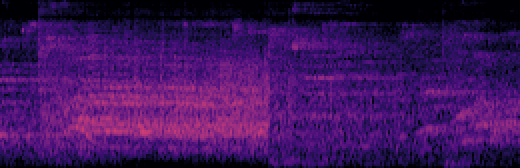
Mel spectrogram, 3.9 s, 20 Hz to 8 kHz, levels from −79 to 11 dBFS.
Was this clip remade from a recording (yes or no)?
no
